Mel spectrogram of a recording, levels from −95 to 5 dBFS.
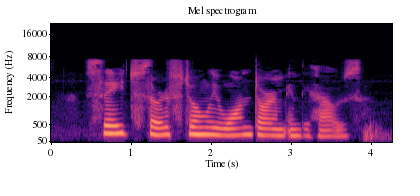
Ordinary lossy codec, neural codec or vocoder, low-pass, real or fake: AAC, 48 kbps; none; 7.2 kHz; real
